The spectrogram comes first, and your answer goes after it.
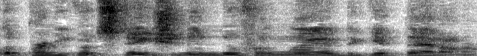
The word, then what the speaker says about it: Newfoundland: Or for those of you who don't even know where Newfoundland is, first off, it's pronounced Newfoundland, not Newfoundland or Newfoundland. Think it as fun. Newfoundland, yeah.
